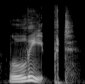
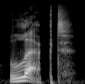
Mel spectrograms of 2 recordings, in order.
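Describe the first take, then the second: First: The vowel is a long ee sound. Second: The vowel is a short e sound. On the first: The speaker calls it right. "It turns out the word L-E-A-P-E-D is pronounced leaped" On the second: The speaker calls it wrong. "I pronounce it leapt every single time"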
